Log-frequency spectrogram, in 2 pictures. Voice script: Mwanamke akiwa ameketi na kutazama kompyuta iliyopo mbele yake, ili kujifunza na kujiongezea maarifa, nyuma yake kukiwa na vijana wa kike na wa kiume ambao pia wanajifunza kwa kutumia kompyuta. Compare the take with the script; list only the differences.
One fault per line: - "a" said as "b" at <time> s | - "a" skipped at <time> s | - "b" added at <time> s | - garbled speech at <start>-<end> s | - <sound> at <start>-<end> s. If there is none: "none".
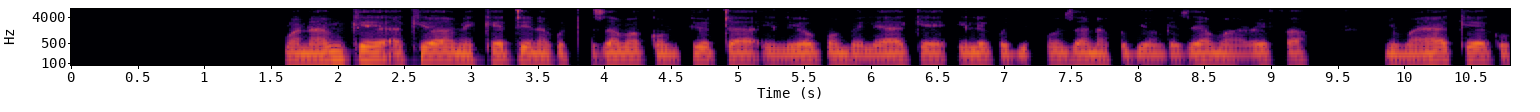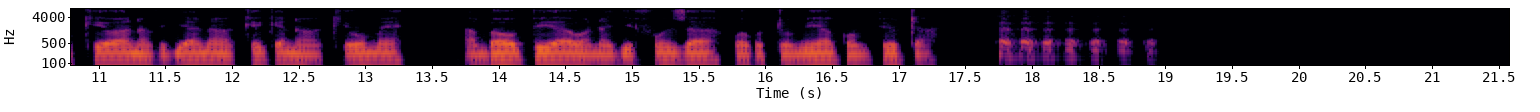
- dropout at 3.8-3.9 s
- laugh at 17.7-19.0 s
